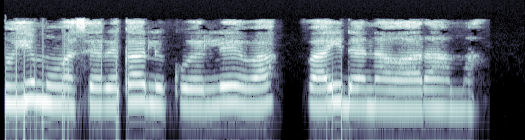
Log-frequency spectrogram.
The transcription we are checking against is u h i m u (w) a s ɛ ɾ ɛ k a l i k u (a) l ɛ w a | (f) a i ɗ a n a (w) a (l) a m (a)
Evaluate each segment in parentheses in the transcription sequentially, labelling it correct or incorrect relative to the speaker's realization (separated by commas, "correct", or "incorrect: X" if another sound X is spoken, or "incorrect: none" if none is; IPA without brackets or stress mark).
correct, incorrect: ɛ, correct, incorrect: ɣ, incorrect: ɾ, correct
